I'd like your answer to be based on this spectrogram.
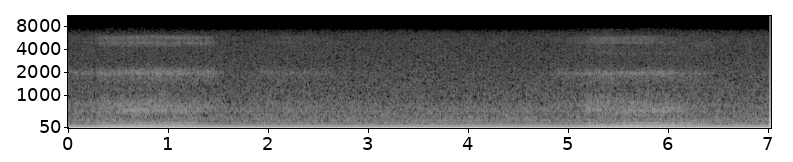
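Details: Two loud, low, rattling snores on the in-breath, about five seconds apart, over steady background hiss; recorded on an Android phone.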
